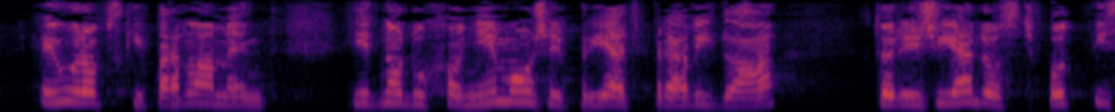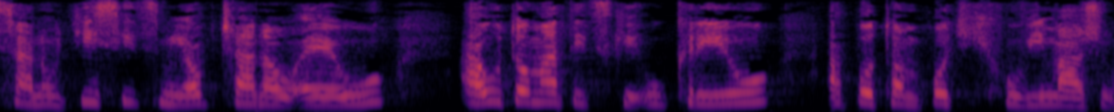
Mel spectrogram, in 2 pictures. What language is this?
Slovak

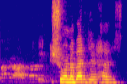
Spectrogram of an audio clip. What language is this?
Icelandic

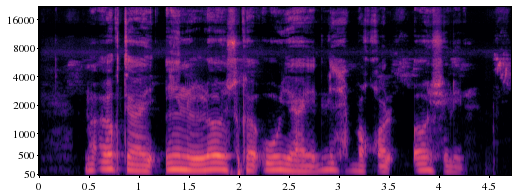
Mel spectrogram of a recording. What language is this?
Somali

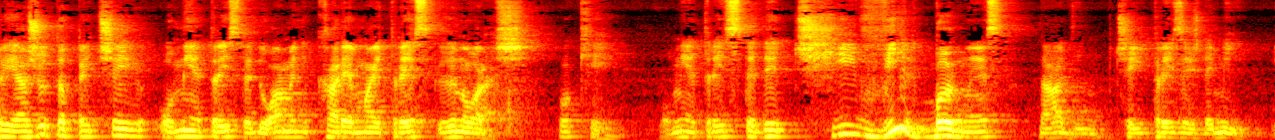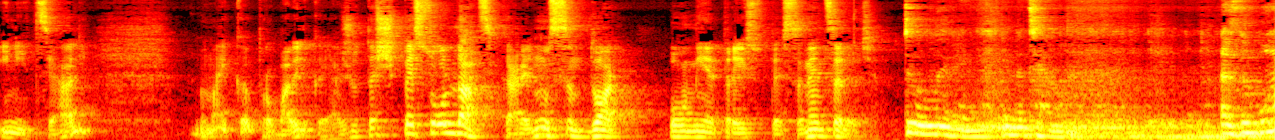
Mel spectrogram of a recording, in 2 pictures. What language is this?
Romanian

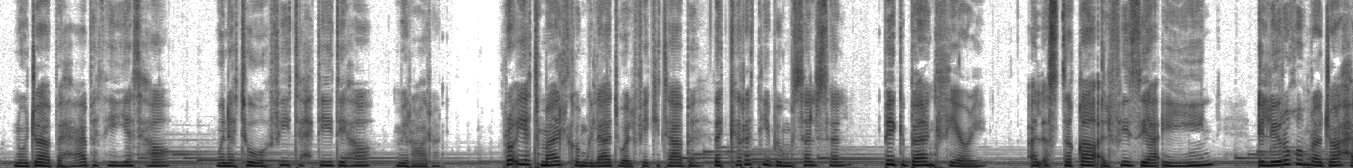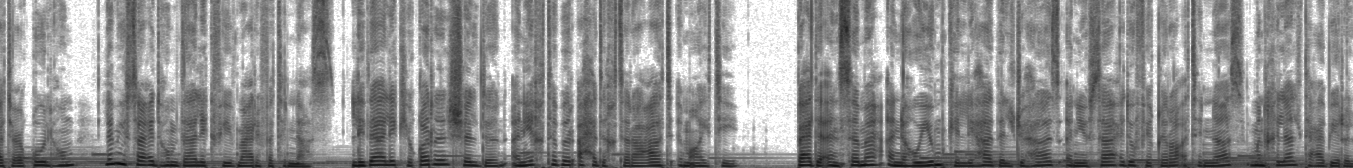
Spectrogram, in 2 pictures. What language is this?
Arabic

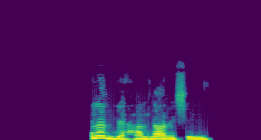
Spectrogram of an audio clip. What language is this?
Pashto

